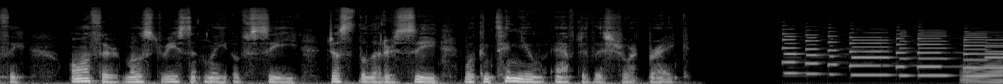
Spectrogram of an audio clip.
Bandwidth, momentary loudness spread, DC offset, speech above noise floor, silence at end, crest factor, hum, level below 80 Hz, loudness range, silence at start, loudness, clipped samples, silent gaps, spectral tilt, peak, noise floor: 15.5 kHz; 12 LU; under 0.1%; over 67 dB; 0 s; 18 dB; none; -46 dBFS; 8 LU; 0 s; -25 LUFS; under 0.1%; none; -5.5 dB/octave; -6 dBFS; under -90 dBFS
